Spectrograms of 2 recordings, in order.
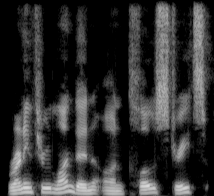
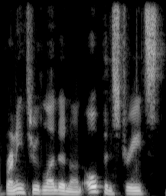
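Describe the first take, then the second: First: "closed" set apart, tune lifting at the end; contrast on closed. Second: "open" most prominent, tune falling after it; stress on OPEN. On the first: Runner recommends race routes, contrastive stress on "closed". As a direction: lean on "closed" as the good option. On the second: Runner warns about traffic routes, contrastive stress on "open". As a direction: punch "open" against the earlier option. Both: Real, not acted.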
